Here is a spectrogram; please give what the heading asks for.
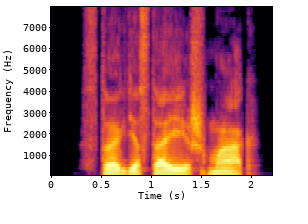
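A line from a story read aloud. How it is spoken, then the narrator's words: Stern command. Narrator (Russian): строго приказал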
